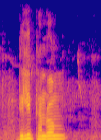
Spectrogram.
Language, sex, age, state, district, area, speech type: Santali, male, 18-30, West Bengal, Malda, rural, spontaneous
